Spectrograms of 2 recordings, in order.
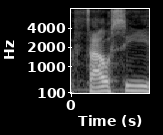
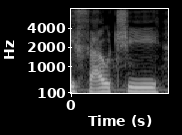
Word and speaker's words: Fauci: interview with um uh i never remember how i said to say his name was it fausi fauci yeah the the main uh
